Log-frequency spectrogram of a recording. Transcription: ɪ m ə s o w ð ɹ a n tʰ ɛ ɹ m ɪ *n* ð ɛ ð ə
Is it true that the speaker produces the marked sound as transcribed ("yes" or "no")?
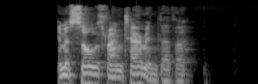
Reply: yes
